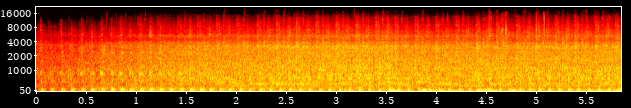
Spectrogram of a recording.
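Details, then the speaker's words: BMW R90 boxer twin after top-end refresh, carbs already balanced, Harmonizer carb synchronization: slow, loping putt-putt about three beats a second, barely ticking over; idle speed set too low. "it's amazing how slow this idle is"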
